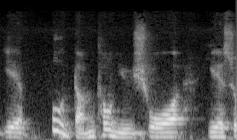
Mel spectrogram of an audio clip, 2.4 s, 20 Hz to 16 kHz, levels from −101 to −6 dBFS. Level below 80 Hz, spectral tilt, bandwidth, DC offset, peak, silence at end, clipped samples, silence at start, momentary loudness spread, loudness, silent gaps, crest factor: -54 dBFS; -8 dB/octave; 8.8 kHz; under 0.1%; -8 dBFS; 0 s; under 0.1%; 0 s; 7 LU; -25 LUFS; none; 16 dB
